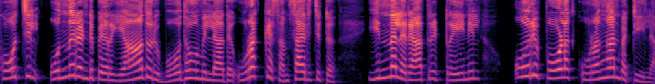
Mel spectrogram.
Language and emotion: Malayalam, disgusted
